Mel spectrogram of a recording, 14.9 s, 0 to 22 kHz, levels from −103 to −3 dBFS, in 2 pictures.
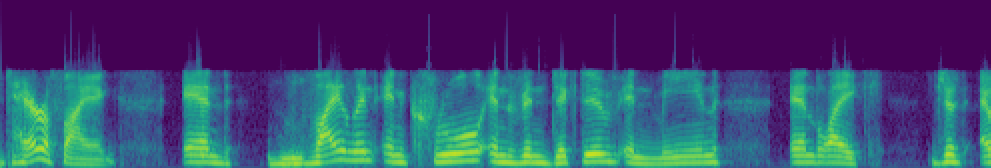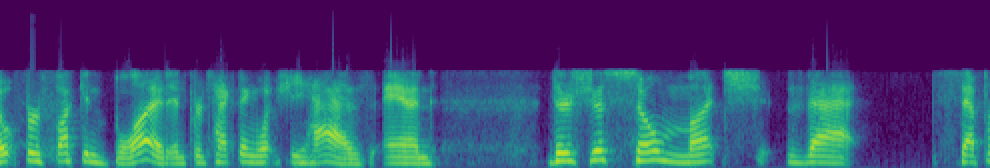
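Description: Dropped samples at 7.66 s, just after "and like just out", produce a single sharp click in this narrowband mobile speech recording, which passes nothing above 4 kHz. A handful of samples, a fraction of a millisecond, is likely missing, so the waveform jumps abruptly between values. AMR rate drops from 8.38 to 10.63 s and from 13.44 to 14.51 s, the second right after "there's just so much", make the voice rougher and more synthetic. The codec falls from 12.2 to 4.75 kbps, leaving fewer bits to model each frame, while the bandwidth stays the same and there is no gap in the sound.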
